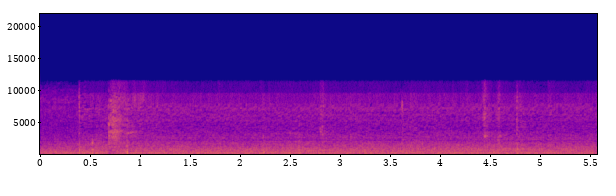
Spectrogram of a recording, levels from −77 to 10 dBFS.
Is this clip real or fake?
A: fake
